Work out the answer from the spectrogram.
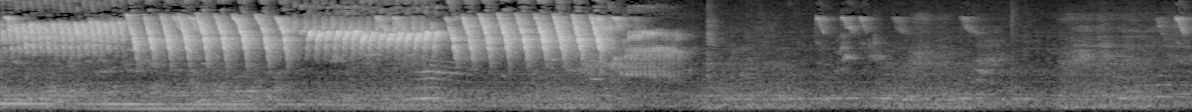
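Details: Canary singing a unique song with a long, loud, evenly pulsed trill lasting about six seconds, then a quieter stretch of sparse high chirps.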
